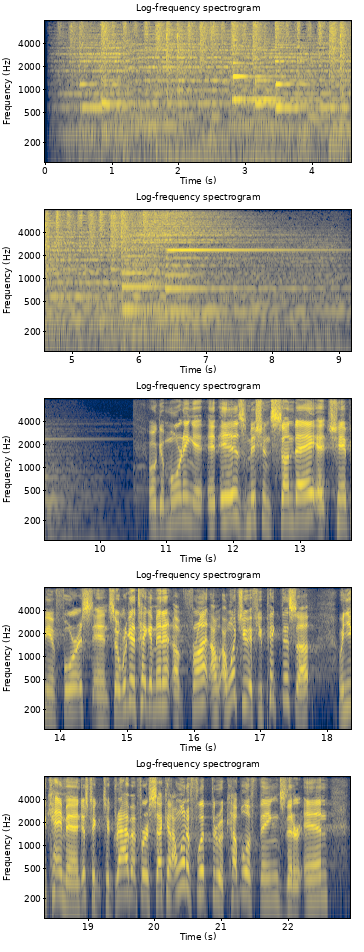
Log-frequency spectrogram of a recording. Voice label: Sermon English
